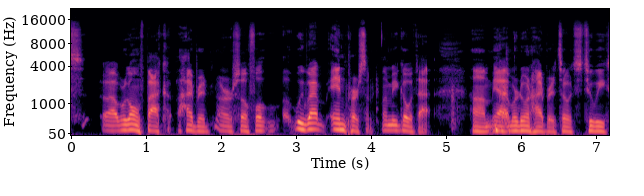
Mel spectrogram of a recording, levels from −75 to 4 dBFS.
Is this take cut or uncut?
cut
